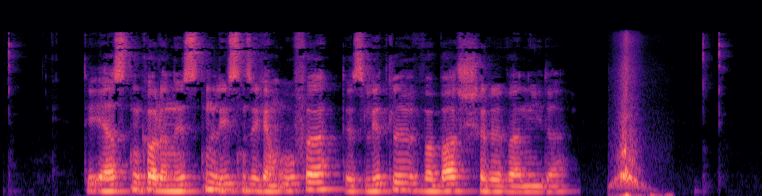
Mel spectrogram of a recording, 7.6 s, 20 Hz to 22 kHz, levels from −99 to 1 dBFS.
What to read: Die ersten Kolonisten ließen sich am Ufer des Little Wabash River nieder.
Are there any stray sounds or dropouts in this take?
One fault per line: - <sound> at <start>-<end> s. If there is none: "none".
- whoosh at 6.1-6.8 s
